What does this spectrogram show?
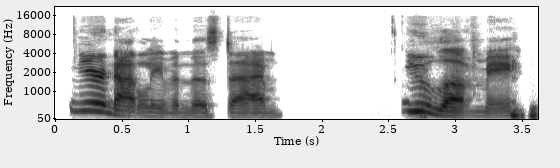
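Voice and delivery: acted smug, self-assured, cocky tone, very low pitch. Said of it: "the cockiness of this man".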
